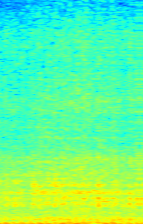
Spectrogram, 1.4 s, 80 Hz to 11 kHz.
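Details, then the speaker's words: Honda Vario 110 carbureted scooter at idle: uneven, limping beat stumbling and sagging as if about to stall, RPM rising and falling on its own; unstable hunting idle, carburetor suspected, not confirmed. "Ya, seperti pincang ya, Teman-teman. Coba perhatikan suaranya. Nah, itu hampir mati."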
